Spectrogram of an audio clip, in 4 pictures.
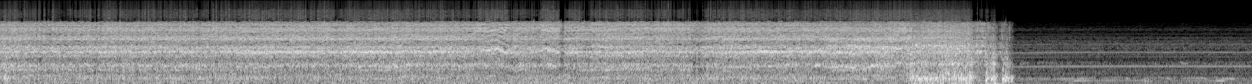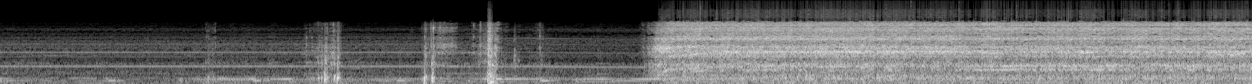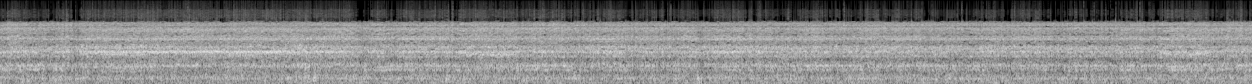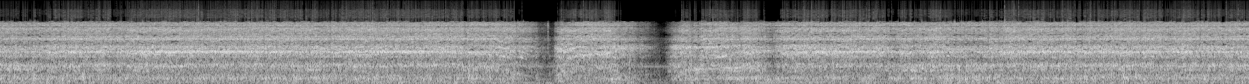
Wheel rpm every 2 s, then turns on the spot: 230, 230, 230, 220, 210, 0, 0, 0, 0, 110, 230, 230, 230, 220, 220, 230, 230, 230, 230, 220, 230, 120, 180, 230, 230.
none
